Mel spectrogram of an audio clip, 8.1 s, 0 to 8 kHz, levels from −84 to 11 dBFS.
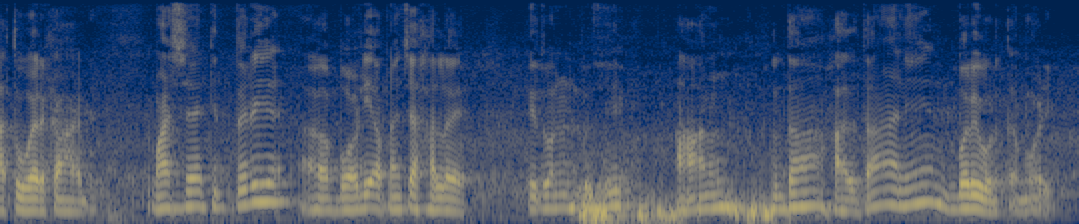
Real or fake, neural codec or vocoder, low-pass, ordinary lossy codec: fake; codec, 16 kHz, 8 kbps, FunCodec, trained on LibriTTS, 25 frames a second; none; none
